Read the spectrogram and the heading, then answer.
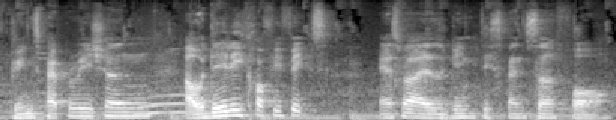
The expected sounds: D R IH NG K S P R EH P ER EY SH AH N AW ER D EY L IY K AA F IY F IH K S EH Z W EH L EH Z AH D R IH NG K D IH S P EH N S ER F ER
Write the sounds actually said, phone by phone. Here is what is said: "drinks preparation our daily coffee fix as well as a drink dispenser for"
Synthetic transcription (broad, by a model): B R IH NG S P R EH P ER EY SH AH N AW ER D EY L IY K AA F IY F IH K S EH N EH W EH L AH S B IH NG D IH S P EH N S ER F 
